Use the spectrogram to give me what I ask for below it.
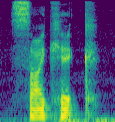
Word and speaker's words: psychic: Now for the combination of words PSY. How do we say this? Well, we usually say sigh. The P disappears completely and we say words such as psycho, psychic, psychology.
